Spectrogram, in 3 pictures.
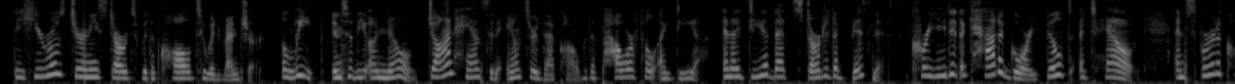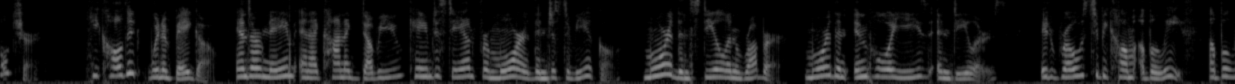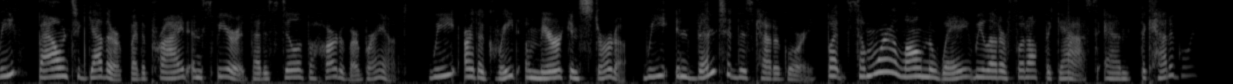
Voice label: female, Los Angeles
